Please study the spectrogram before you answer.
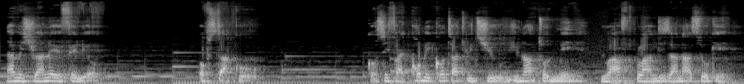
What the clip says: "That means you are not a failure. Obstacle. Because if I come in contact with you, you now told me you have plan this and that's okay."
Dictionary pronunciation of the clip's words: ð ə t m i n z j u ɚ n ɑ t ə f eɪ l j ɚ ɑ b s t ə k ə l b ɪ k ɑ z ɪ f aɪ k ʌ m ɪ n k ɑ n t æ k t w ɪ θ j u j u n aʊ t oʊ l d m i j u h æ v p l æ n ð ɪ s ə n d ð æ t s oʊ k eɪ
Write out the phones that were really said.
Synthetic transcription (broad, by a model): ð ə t m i n s j u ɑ n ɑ ə f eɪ l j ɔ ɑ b s t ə k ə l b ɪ k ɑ s ɪ f aɪ k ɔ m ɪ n k ɑ n t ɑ k t w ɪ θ j u j u n aʊ t oʊ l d m i j u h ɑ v p l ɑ n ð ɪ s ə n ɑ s oʊ k eɪ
